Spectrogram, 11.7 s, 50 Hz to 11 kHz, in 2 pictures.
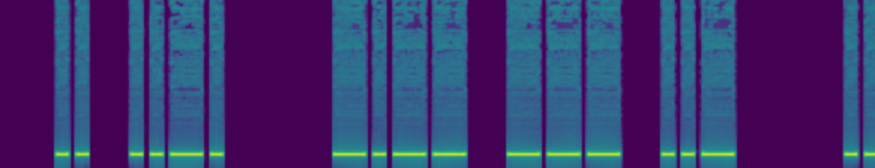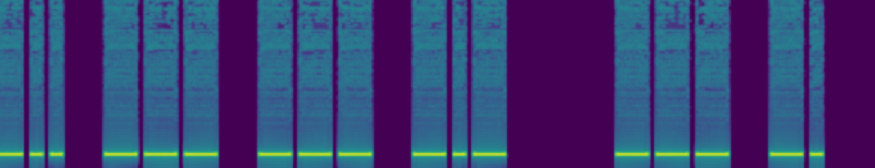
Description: Morse code, heard as a keyed tone, about 18 wpm, spaced as for 15 wpm, 1000 Hz. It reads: IF YOU LOOK ON
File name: qotdfiles / 15wpm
